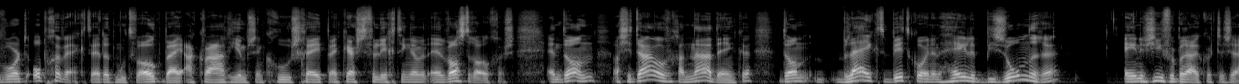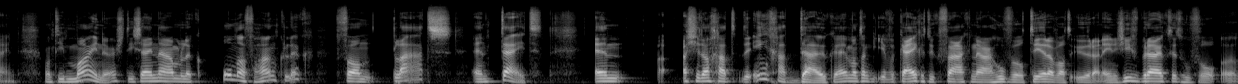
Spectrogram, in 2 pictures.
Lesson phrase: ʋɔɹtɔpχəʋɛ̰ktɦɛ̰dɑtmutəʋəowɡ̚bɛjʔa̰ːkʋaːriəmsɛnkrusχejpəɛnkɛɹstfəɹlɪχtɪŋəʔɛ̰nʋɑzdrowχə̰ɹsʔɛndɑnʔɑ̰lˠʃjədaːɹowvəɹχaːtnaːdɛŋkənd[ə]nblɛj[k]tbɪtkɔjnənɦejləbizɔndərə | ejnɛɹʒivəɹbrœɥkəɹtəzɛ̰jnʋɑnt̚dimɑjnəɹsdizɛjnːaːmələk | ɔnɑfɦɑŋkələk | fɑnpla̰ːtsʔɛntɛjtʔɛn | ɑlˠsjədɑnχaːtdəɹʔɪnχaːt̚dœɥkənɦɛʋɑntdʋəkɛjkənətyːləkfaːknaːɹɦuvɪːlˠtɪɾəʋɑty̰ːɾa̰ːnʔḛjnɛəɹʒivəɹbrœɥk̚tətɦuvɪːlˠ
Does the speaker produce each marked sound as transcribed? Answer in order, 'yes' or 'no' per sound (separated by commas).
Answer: no, yes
